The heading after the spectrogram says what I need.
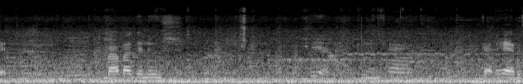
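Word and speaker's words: baba ghanoush: Baba Ganoush.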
